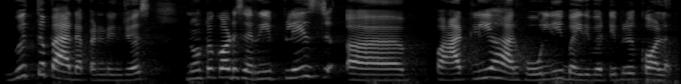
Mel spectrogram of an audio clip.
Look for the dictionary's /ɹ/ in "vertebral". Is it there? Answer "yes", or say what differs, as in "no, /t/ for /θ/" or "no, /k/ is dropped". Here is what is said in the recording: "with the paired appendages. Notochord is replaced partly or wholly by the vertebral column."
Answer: yes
